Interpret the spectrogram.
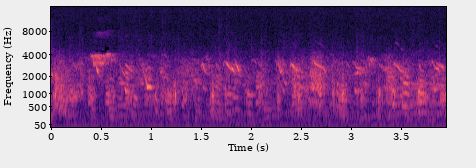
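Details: Bangkok chickens kept semi free-range on a farm, a flock giving dense, overlapping clucks and short chattering calls with no pause throughout, several brief higher squawks standing out above the steady murmur.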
